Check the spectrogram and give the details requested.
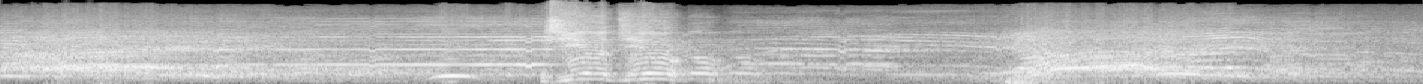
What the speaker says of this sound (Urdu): جو گیٹ پہ کھڑا اسے نعرہ معاف نہیں ہوتا، بلند کر کے حیدری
